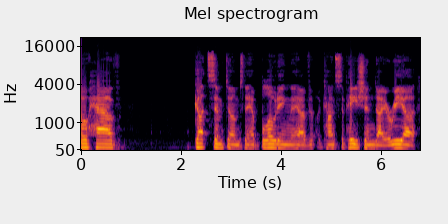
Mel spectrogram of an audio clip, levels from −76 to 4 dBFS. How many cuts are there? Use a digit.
0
